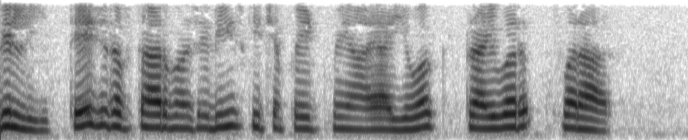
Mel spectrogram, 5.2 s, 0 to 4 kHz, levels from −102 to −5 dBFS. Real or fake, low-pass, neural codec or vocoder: real; 3.6 kHz; none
